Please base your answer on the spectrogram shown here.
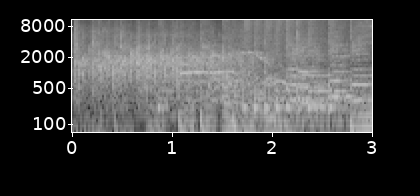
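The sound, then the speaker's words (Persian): Applause greets an award presented to a newspaper, a continuous loud wash of clapping lasting about three seconds. “حالا بزن دست قشنگرو.”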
